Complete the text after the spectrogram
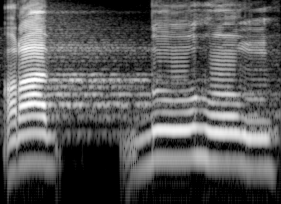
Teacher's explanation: Huruf ba berharakat tasdid maka ditahan dan ditekan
